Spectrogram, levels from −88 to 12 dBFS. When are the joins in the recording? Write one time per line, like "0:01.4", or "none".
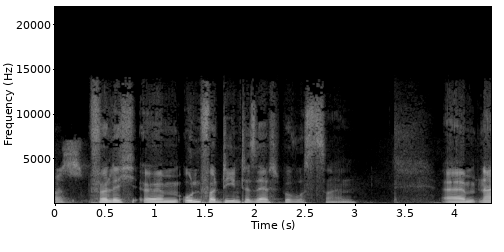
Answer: none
